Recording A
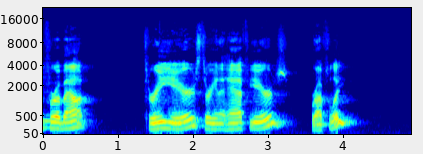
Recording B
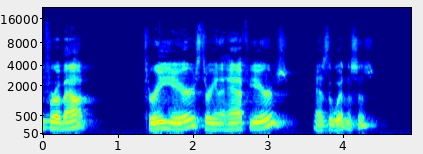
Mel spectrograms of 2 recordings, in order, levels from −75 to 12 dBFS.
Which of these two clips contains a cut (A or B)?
B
